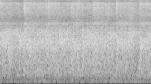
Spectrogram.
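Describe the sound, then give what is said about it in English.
Audience applause during a live fill-in-the-blank segment at a football talk event: a dense, steady wash of many hands clapping that holds at an even level for the whole clip with no break. “So when you clap and applaud, when you're filling in the blank.”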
